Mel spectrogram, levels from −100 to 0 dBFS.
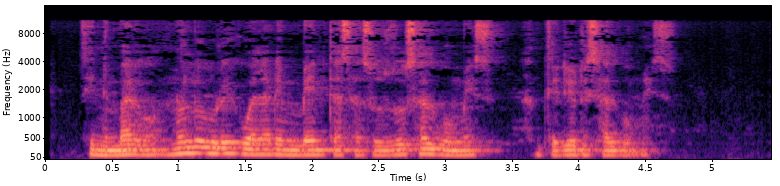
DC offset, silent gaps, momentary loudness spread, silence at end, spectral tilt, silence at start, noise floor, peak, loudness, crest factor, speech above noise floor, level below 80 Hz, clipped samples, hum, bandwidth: under 0.1%; none; 12 LU; 0.75 s; -5.5 dB/octave; 0.25 s; -69 dBFS; -8 dBFS; -23 LUFS; 16 dB; 46 dB; -52 dBFS; under 0.1%; none; 11.5 kHz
